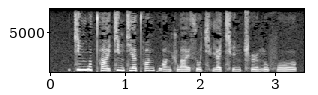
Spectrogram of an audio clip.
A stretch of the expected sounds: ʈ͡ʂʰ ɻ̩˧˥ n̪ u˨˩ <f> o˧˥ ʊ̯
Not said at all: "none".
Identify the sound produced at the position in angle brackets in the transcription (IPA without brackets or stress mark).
f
